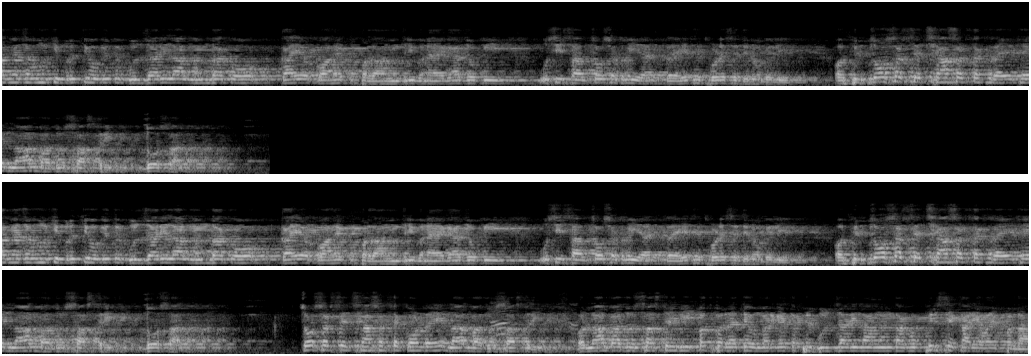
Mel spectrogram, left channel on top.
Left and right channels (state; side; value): drops out; left; at 13.0 s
